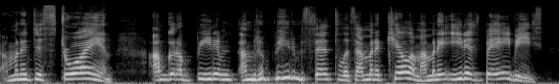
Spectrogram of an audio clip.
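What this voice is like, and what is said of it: Imitates another person's voice. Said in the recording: “I did a pretty good Mike Tyson impersonation ... that's pretty good.”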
